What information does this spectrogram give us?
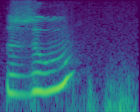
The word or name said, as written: Zou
